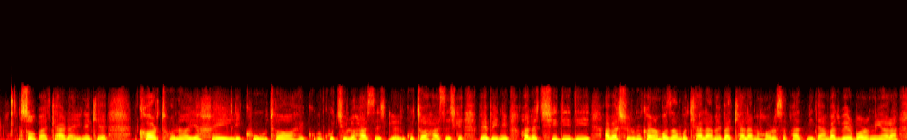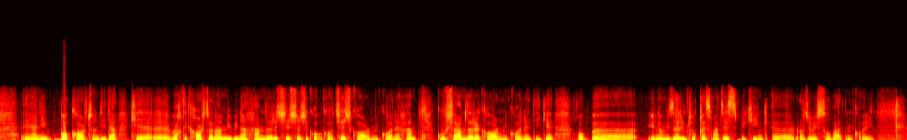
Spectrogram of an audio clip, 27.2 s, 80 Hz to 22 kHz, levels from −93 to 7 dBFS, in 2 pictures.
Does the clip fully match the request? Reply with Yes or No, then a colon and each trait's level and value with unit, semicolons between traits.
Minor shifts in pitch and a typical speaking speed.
No: average, 3.1 semitones; average, 135 wpm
